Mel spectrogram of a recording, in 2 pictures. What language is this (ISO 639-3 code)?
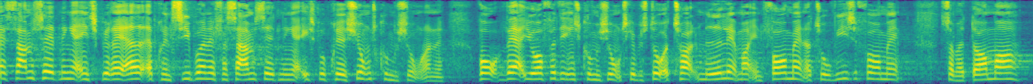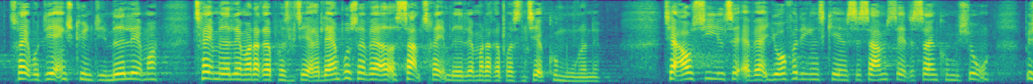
dan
